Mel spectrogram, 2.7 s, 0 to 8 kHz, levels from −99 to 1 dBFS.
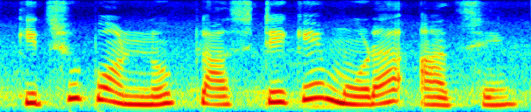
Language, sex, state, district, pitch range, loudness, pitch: Bengali, female, West Bengal, Alipurduar, 215-290 Hz, -12 LUFS, 250 Hz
